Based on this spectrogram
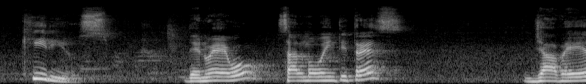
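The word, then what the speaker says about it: κύριος: Ellos saben que se está hablando del Dios de Éxodo 3, pero ahora se pronuncia en el griego kirios.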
